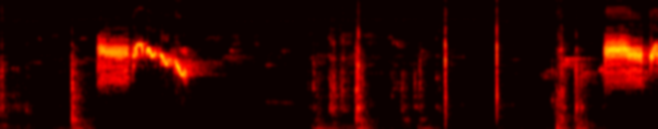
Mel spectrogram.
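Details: Female common iora calling to draw out and agitate rivals; a coarse stuttering phrase gliding downward, a pause filled with clicks and knocks, then another harsh burst beginning at the end.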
